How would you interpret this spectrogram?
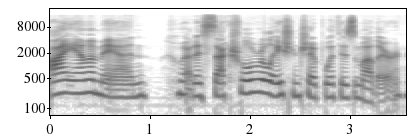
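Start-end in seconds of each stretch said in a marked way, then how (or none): none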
